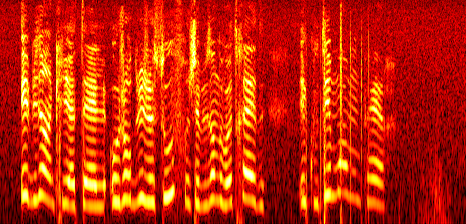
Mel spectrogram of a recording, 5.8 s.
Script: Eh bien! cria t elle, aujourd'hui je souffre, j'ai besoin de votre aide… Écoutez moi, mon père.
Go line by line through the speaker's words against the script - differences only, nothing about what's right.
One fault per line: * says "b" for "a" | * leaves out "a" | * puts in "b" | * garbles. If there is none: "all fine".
all fine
